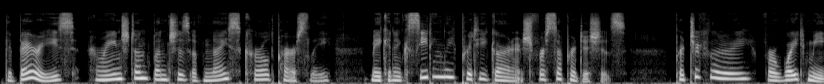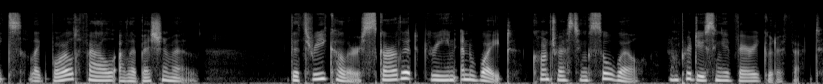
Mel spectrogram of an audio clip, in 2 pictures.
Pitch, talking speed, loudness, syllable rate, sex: 205 Hz, 155 wpm, -18 LUFS, 5.2 syllables/s, female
